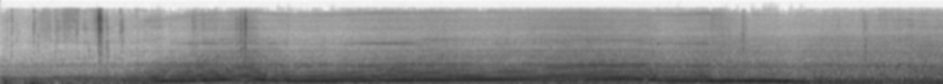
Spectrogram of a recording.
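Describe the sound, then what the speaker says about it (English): A turbocharged Mopar PT Cruiser accelerates hard, its engine note climbing through gears in loud rising sweeps with a brief drop at each shift and a faint turbo whistle above. "Makes good turbo noises."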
